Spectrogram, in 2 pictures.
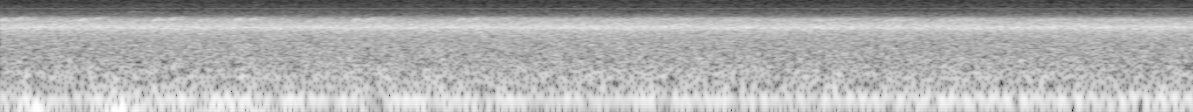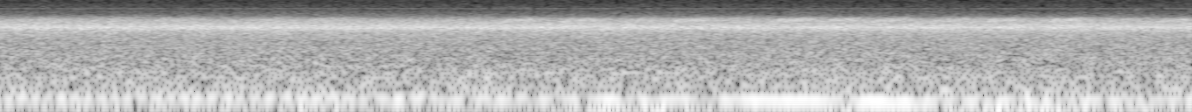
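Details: Only a steady hiss of broadband background noise is heard, with no clear animal calls.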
